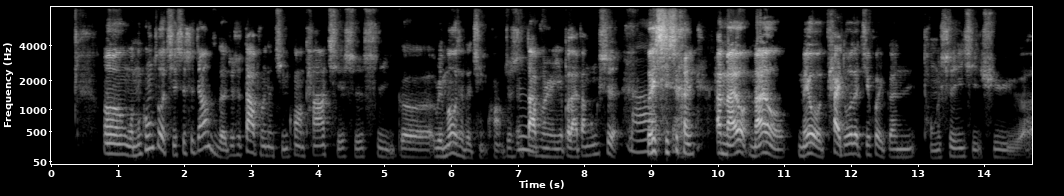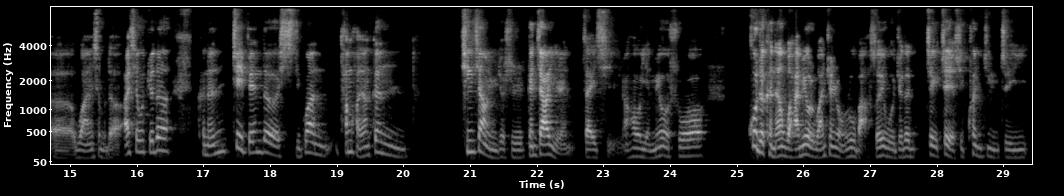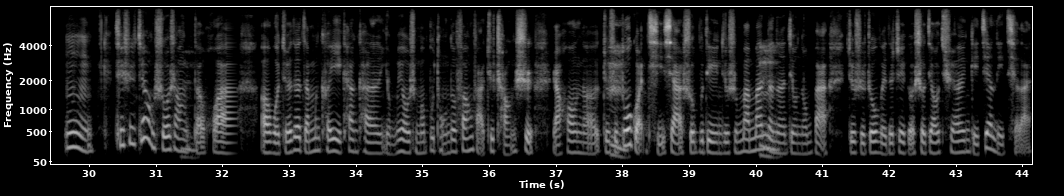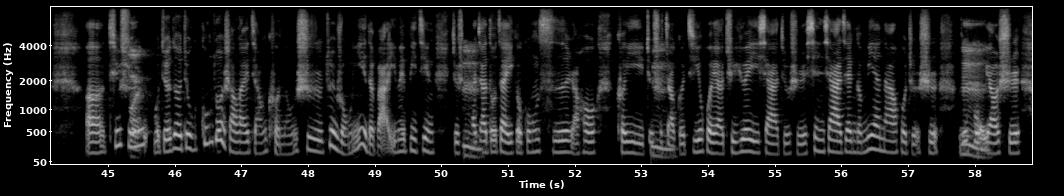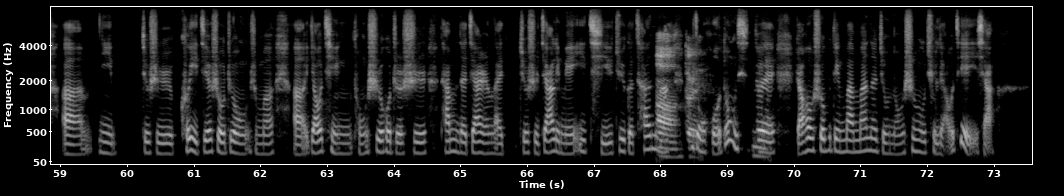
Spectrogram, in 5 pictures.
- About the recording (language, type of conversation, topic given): Chinese, advice, 在新城市里我该怎么建立自己的社交圈？
- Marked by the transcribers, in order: in English: "Remote"; laughing while speaking: "其实很"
